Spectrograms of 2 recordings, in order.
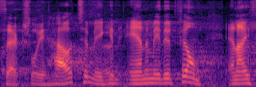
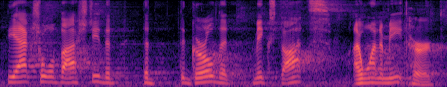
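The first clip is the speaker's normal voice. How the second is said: put-on excited little boy; 3 semitones higher than usual. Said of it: "He's like".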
